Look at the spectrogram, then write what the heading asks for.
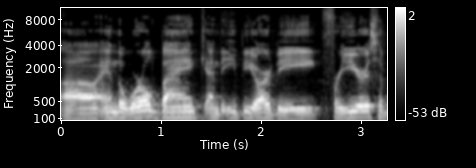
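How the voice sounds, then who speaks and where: With an American accent, a man speaks at a fairly low pitch and fairly even intonation while the room adds audible echo. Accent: American accent, noticeable. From United States. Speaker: railway expert, government economist. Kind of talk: conference panel talk. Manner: halting, many fillers and repeats.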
